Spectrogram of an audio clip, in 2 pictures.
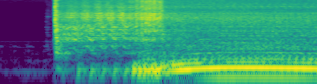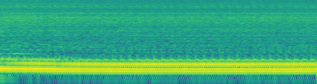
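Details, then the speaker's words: Fiat Punto GT Turbo first start after a four-year restoration, warming toward temperature: catches, flares, then settles to a slightly lumpy, uneven idle; airflow meter suspected, not confirmed. "But as you can hear, it is a little bit lumpy. So, I am going to have to try and get to the bottom of that. It's probably going to be the airflow meter."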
